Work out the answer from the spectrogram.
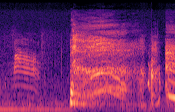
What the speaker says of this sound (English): The cat is here too.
